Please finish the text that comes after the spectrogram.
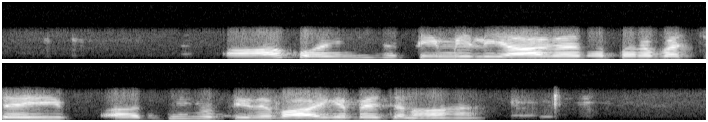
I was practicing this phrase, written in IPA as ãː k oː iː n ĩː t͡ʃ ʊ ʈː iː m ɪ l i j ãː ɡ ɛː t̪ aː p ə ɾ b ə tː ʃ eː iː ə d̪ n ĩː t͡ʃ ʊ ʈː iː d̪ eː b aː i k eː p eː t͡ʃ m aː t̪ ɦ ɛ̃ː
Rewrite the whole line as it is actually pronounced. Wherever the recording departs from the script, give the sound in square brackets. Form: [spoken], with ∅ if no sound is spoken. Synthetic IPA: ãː k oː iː n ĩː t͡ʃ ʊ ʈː iː m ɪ l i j [aː] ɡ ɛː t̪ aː p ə ɾ b ə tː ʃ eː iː ə d̪ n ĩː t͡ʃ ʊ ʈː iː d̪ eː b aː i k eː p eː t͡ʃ [n] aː [∅] ɦ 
